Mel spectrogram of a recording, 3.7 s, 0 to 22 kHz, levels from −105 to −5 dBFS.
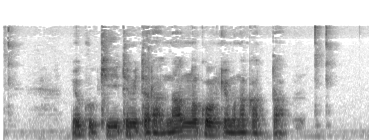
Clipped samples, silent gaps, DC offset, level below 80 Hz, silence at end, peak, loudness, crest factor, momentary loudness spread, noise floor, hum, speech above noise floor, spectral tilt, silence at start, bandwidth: under 0.1%; none; under 0.1%; -54 dBFS; 0.4 s; -6 dBFS; -24 LUFS; 20 dB; 20 LU; -61 dBFS; none; 38 dB; -7 dB/octave; 0.1 s; 11.5 kHz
